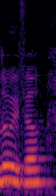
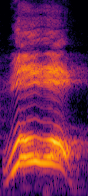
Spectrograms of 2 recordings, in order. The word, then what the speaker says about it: Louisville: I'm like, hey, it's so good to be here in Louisville. I had 400 people immediately. It's pronounced Wool.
